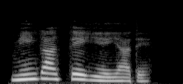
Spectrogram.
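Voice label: Burmese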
